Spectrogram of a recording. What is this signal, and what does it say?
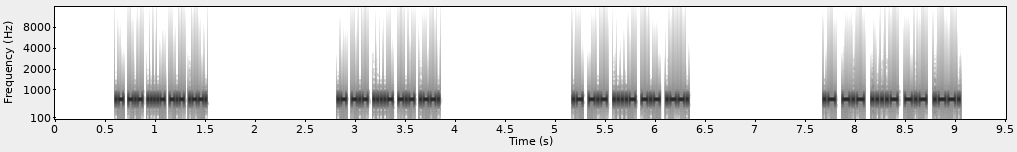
Morse code, heard as a keyed tone, about 64 wpm, 690 Hz. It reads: AK4KP AK4KP AK4KP AK4KP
